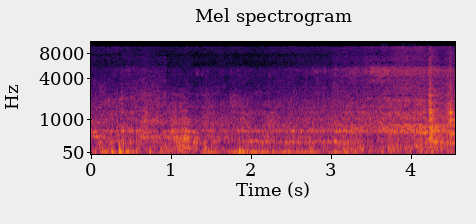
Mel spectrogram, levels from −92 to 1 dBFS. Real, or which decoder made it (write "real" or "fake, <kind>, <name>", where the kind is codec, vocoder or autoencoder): fake, codec, SNAC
